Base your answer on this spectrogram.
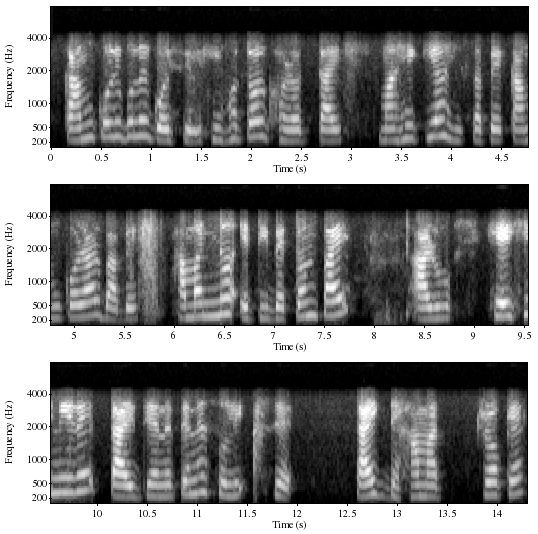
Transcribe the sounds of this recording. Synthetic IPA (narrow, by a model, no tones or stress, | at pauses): kamkoɹibɔlojɡojsilxiɦɔ̃tɔɹɡʱɔɹɔtːaj | maɦekijaɦisapɛkamkɔɹaɹbabɛxamanːɔʔetibɛtɔnpaj | a̰ɹu | xejkʰiniɹɛtajzɛnɛtɛnɛsoliʔasɛ | tajk̚dɛxʰamat | ɹɔkɛ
